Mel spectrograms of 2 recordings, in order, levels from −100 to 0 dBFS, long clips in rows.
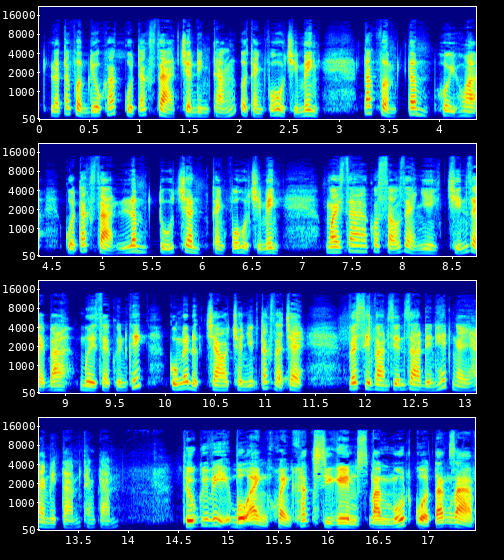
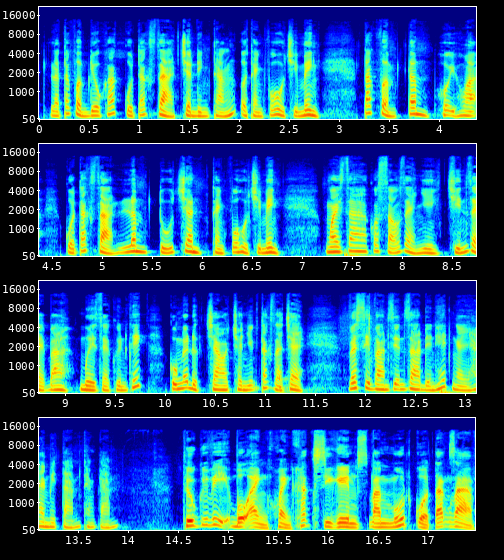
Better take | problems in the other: second | thin; very; fading below 400 Hz

